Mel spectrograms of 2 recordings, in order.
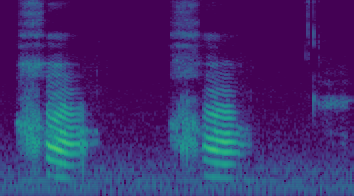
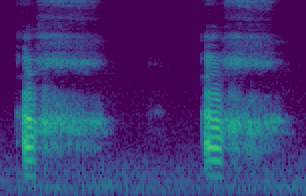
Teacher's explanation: जब हम खांसते हैं हलक में जहाँ खराश महसूस होती है ये वो जगह है, इसलिए जब ख कहेंगे तो उससे थोड़ी सी खराश के साथ अदा करेंगे, अख अख। हलक के इस हिस्से को अरबी में अदनल हलक कहते हैं।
